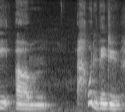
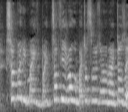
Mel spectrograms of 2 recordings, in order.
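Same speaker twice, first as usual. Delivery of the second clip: much higher, fast imitation of a frantic mother; panicked mom; 14 semitones higher, much faster than usual. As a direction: mimic mom panicking for help. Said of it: "my mom starts screaming".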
